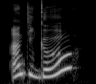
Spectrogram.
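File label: INDIGO, French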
